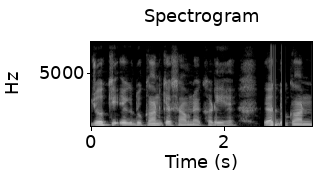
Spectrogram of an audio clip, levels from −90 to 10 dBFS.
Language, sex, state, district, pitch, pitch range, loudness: Hindi, male, Bihar, Jahanabad, 115 Hz, 105-130 Hz, -24 LUFS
